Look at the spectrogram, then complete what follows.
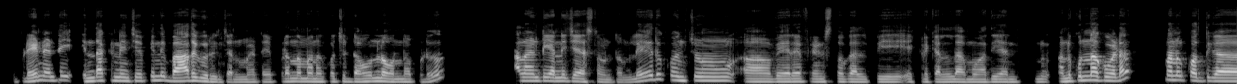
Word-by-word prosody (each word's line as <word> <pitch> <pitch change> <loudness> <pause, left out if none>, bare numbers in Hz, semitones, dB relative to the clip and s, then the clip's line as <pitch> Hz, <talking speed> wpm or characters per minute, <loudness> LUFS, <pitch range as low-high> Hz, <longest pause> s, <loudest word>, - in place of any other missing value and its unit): ఇప్పుడేంటంటే, 180 +9 +2 0.2
ఇందాక 175 +4 +2
నేను 160 -2 -1
చెప్పింది 190 +4 -2
బాధ 160 +3 +9
గురించి 125 -5 -3
అనమాట. 115 +1 -7
ఎప్పుడన్నా 130 +3 -3
మనం 130 -1 -1
కొంచం 130 0 -6
డౌన్‌లో 140 +3 +2
ఉన్నప్పుడూ, 125 -1 -6 0.8
అలాంటియన్ని 165 -1 +2
చేస్తా 130 -1 0
ఉంటాం. 110 0 -10
లేదు 210 +9 0
కొంచెం 180 -1 0 0.5
ఆహ్, 130 0 +2
వేరే 130 0 +2
ఫ్రెండ్స్‌తో 125 0 -6
గలిపి 120 0 -3 0.2
ఎక్కడికెళ్దాము 120 0 -3
అది 125 +2 -4
అన్ 120 0 -5 0.2
మ్ 125 - -7 0.2
అనుకునా 190 +7 +5
కూడా, 170 +3 +4 0.4
మనం 205 -1 +4
కొద్దిగా 155 -3 +5
135 Hz, 140 wpm, -22 LUFS, 125-165 Hz, 0.8 s, బాధ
